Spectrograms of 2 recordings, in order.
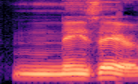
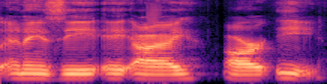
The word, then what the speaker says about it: Nazaire: raid on the french dry dock of saint naysayer that's spelled n-a-z-a-i-r-e the raid on the french dry dock of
